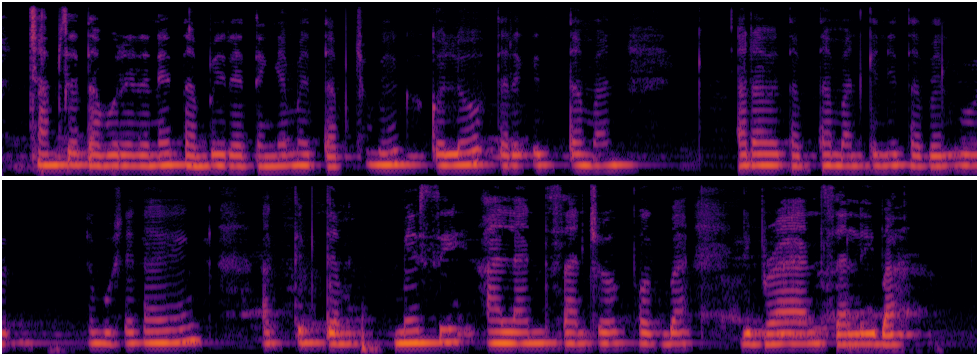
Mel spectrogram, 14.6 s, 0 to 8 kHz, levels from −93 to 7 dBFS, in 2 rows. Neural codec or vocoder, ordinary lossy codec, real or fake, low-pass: none; none; real; 7.2 kHz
